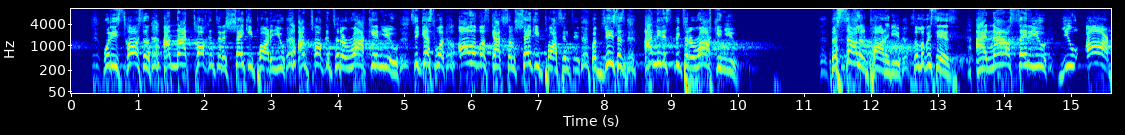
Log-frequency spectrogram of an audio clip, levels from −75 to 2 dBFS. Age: 30-49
